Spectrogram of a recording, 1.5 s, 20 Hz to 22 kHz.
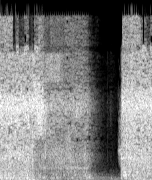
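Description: Impact wrench spinning a nut tight with a 3/4 inch socket on a Polaris Sportsman ATV front lift kit strut: loud continuous buzzing whir, a brief pause near the end, then a second loud burst.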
